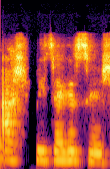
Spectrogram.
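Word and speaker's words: Ashby-de-la-Zouch: in Ashby, is it Delazouche? How do you say it? Yes, Or yes, Zouch? Ashby Degazouche. I think it's twinned with somewhere in France, so that's where Yeah.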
